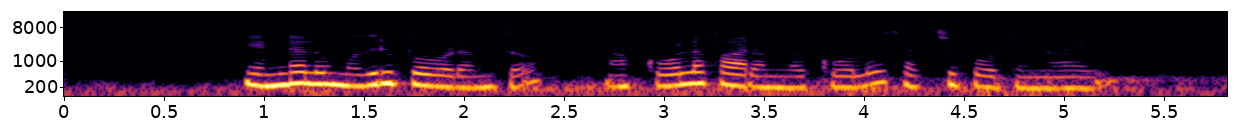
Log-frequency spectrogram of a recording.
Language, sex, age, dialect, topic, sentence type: Telugu, female, 18-24, Telangana, agriculture, statement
